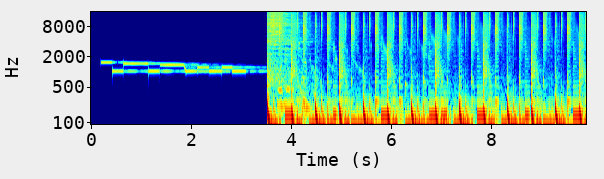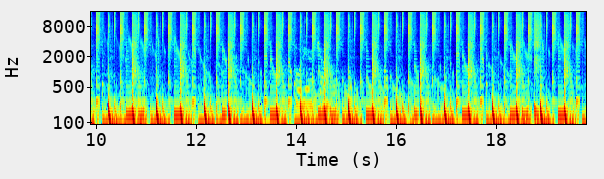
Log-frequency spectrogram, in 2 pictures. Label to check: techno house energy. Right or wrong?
Right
